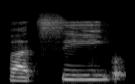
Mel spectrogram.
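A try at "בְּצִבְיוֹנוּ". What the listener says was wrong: Wait. Stop. You're saying ba. b b b. Just the. It's just the sound of it. B b.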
